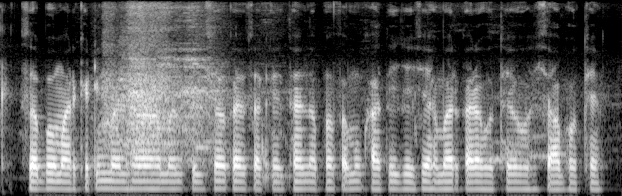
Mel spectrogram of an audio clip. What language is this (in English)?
Chhattisgarhi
